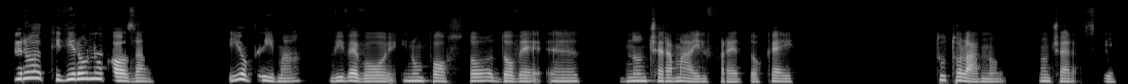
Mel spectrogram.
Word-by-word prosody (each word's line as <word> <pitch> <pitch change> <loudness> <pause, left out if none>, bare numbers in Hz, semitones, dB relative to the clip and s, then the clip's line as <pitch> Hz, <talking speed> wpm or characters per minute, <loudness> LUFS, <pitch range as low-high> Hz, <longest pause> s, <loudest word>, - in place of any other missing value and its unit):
Però 285 +3 +5
ti 215 -5 -2
dirò 245 +5 +6
una 265 -1 +4
cosa: 155 -6 +4 0.8
io 230 +4 +3
prima 160 -3 -2 0.3
vivevo 150 -3 +2
in - - -5
in 165 0 -3
un 165 -1 +1
posto 165 +2 -2
dove, 145 -1 -1
uhm, 150 -1 -3 0.4
non 165 +1 +1
c'era 155 -2 +1
mai 150 -3 0
il 130 - -5
freddo, 130 -1 -5
okay? 140 -3 -3 1.4
Tutto 190 -3 0
l'anno, 130 -4 +1 0.3
non 155 0 -3
c'era, 140 0 -3
sì. 130 -2 -10
155 Hz, 135 wpm, -23 LUFS, 145-170 Hz, 1.4 s, dirò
